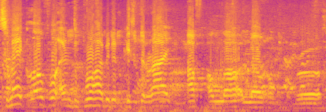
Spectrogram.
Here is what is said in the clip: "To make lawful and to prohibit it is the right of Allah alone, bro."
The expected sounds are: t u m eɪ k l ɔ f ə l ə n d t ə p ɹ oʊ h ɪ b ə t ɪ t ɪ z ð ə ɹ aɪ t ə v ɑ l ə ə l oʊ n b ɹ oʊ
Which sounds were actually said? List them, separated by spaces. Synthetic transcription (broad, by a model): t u m eɪ k l ɔ f ə l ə n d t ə p ɹ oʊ h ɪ b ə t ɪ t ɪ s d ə ɹ aɪ t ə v ɑ l ə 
